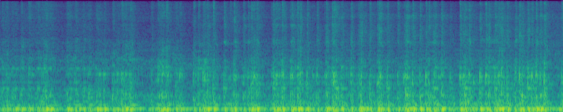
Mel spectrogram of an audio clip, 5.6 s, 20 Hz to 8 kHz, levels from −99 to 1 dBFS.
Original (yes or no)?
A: no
